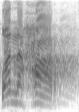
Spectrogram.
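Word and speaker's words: وانحر: ওয়ানহার এ গলার ভেতর থেকে হেটা উচ্চারণ করবেন। ওয়ানহার, ওয়ানহার, হে হে, হে নয় হে।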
